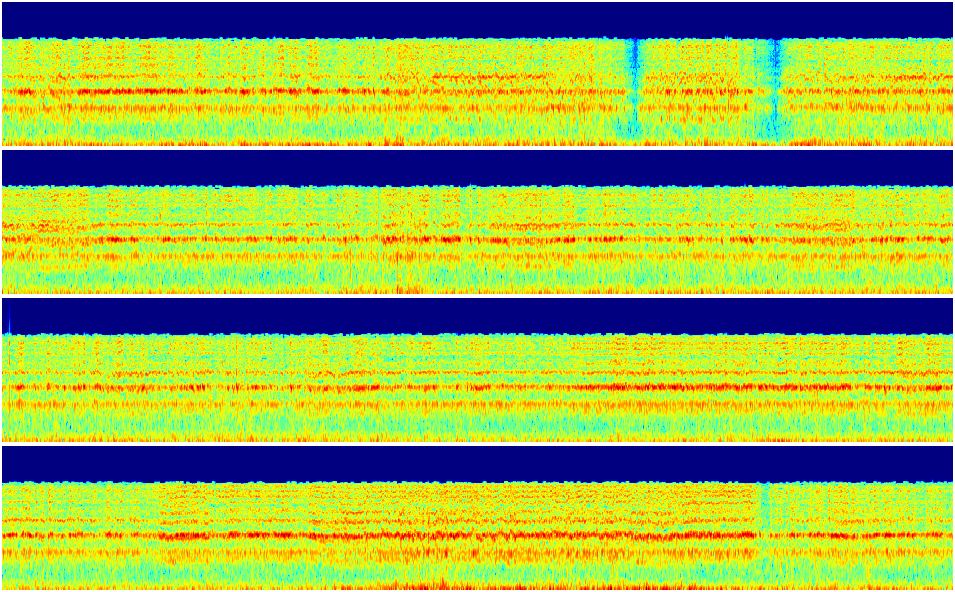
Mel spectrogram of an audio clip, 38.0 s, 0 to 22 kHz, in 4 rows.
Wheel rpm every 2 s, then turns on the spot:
230, 240, 200, 110, 170, 220, 230, 230, 230, 230, 230, 230, 230, 230, 230, 230, 190, 200, 230.
none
